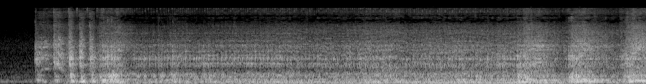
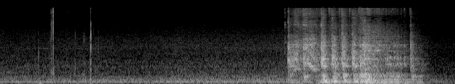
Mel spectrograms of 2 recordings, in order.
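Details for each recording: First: 2008 Yamaha VX1100 jet ski with a throttle body running issue, after its connectors were reseated. The engine starts, settles to a steady run, then takes four clean throttle blips with RPM rising and falling quickly; the response is normal. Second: 2008 Yamaha VX1100 jet ski that won't stay running: starter spins the engine with fast, even chuffs for about a second but it never fires; suspected throttle position sensor relay or fuse connector problem.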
